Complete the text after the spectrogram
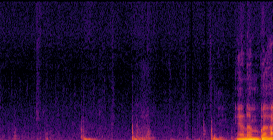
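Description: An elderly man speaks into a microphone.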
